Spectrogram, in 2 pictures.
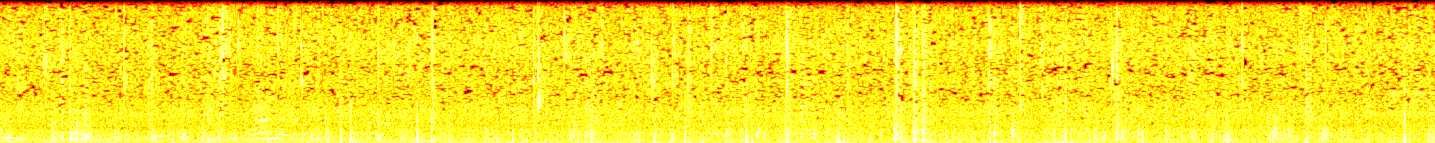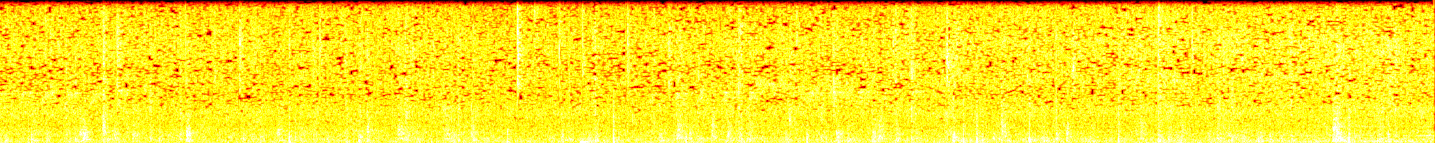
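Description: Steady rain: an even hiss with many scattered sharp ticks of drops landing.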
